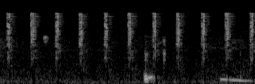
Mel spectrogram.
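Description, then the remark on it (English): A game clock timer ticks steadily during a timed trivia quiz round, about ten crisp, evenly spaced ticks roughly four per second, with a brief low murmur slipping in beneath a couple of them. “Start the clock.”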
